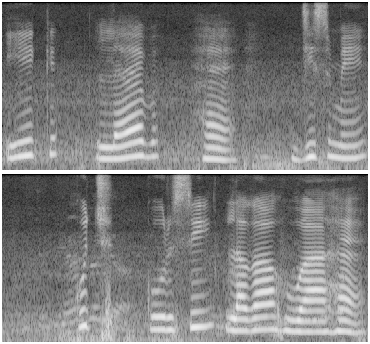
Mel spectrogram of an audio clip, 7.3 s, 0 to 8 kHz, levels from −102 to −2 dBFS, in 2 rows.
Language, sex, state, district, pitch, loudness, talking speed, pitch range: Hindi, female, Bihar, West Champaran, 220 Hz, -17 LUFS, 75 wpm, 195-245 Hz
